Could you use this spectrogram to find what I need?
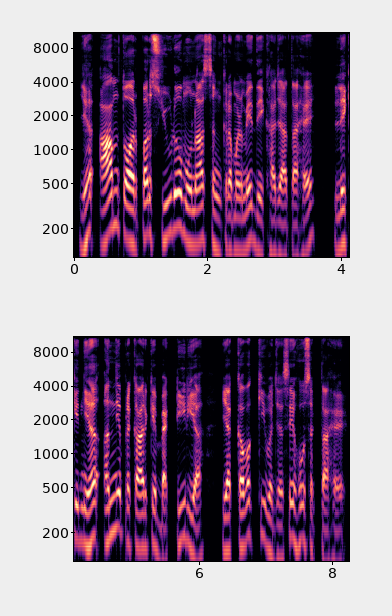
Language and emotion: Hindi, neutral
